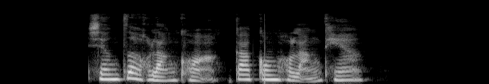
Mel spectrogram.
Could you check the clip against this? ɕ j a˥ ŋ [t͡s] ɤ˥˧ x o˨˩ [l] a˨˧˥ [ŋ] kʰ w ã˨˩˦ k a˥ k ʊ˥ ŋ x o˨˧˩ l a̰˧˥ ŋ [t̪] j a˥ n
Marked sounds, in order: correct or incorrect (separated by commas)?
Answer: correct, correct, correct, incorrect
